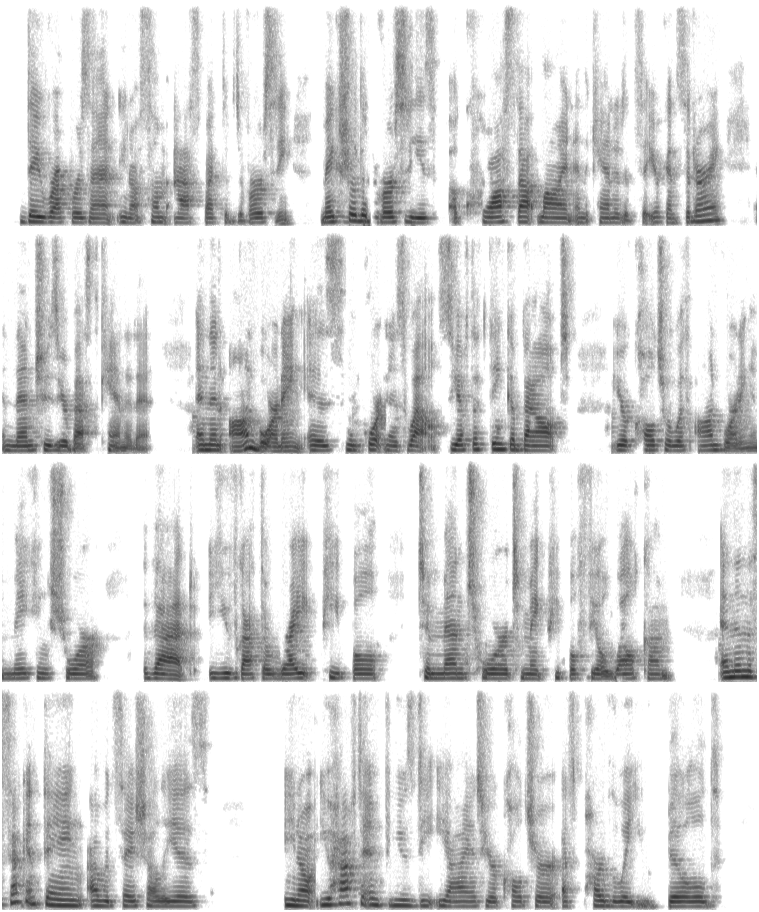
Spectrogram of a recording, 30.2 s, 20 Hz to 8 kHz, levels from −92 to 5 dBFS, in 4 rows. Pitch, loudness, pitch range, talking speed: 175 Hz, -25 LUFS, 165-190 Hz, 175 wpm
